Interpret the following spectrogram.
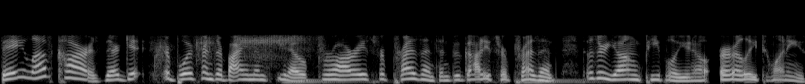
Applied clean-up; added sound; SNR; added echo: none; Ringtone + Fart; 19 dB; none.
